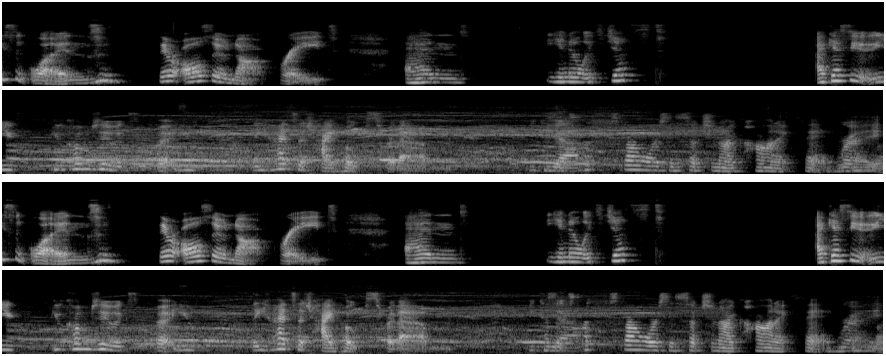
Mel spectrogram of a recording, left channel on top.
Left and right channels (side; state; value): both; normal; correlation 0.02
